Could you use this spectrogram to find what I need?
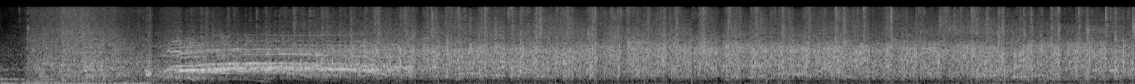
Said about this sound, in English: When I do this, I want a real loud cheer as you bring her up out of the water, okay? You ready? Amen.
